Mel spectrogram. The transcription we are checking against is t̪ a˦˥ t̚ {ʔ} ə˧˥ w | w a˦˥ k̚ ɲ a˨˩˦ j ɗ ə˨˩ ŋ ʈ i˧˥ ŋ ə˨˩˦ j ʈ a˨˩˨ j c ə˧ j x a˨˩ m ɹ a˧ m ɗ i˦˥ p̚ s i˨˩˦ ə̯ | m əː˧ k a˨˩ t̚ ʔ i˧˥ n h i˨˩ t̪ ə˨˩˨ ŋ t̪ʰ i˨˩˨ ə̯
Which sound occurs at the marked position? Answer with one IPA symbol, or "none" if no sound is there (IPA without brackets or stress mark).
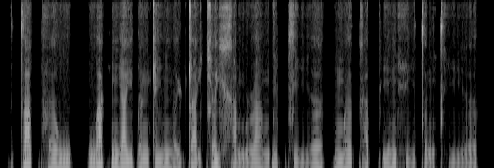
h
